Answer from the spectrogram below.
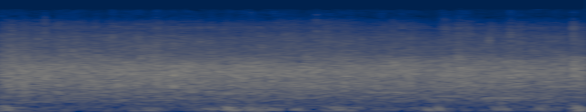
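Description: Sustained audience applause, a dense, steady wash of many hands clapping at an even loudness throughout, with no voices standing out above it.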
